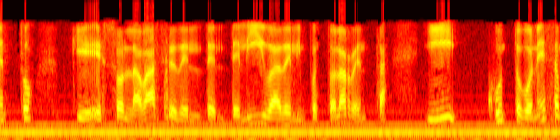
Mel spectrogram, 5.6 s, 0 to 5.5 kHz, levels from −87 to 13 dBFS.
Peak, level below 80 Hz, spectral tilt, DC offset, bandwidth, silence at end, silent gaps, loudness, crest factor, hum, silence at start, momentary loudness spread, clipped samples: 0 dBFS; -38 dBFS; -7 dB/octave; under 0.1%; 5.4 kHz; 0 s; none; -12 LUFS; 14 dB; 50 Hz at -25 dBFS; 0 s; 9 LU; 0.3%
